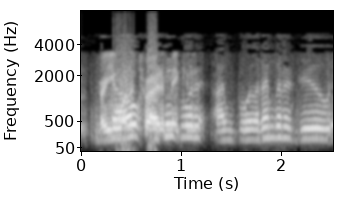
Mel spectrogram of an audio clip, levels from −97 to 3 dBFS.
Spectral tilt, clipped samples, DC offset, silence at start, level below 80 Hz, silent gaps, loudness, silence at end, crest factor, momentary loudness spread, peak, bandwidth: -7 dB/octave; 1%; under 0.1%; 0 s; -48 dBFS; none; -11 LUFS; 0 s; 12 dB; 10 LU; 0 dBFS; 8 kHz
